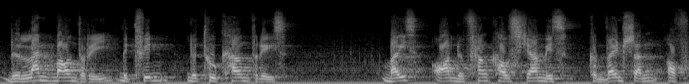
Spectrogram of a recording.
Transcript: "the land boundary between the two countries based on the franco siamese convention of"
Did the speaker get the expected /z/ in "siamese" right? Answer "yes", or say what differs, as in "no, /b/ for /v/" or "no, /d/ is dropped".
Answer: no, /s/ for /z/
